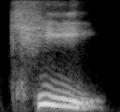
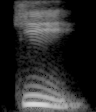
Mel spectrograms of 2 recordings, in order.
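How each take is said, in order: First: The k is released with a puff of breath. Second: The k is released with no breath flow. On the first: The speaker calls it wrong. "It's not ki. No, it's not" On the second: The speaker calls it right. "there is no flow of breath here"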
